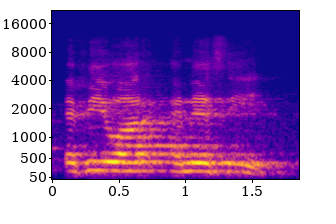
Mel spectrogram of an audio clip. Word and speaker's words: furnace: You have a furnace, F-U-R-N-A-C-E. Furnace, R is silent. Therefore you pronounce as furnace.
